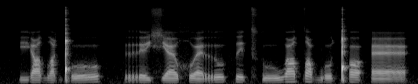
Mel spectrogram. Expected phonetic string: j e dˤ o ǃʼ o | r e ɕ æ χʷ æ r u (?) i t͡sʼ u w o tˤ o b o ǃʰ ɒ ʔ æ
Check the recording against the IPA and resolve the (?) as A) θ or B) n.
A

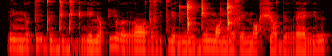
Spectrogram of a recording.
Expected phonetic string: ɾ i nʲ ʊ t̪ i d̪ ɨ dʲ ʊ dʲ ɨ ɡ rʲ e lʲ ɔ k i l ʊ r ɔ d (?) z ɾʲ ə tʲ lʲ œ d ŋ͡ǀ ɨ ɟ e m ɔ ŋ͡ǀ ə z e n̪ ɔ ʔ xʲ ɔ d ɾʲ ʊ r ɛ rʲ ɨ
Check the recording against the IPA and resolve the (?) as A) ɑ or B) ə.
B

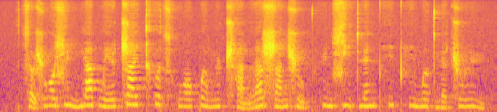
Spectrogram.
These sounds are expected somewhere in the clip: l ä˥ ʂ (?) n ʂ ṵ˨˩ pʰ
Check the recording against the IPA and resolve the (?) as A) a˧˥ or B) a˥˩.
A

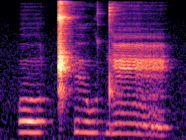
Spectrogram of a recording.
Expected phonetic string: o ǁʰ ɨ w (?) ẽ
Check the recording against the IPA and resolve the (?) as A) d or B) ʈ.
A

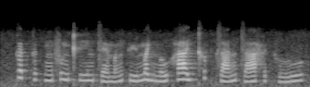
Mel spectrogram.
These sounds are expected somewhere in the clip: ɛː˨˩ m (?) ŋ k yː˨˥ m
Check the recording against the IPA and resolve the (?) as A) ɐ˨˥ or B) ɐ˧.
A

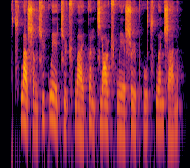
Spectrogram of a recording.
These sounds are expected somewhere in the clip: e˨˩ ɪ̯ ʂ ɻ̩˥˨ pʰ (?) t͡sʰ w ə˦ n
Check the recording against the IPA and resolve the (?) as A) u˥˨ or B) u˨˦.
B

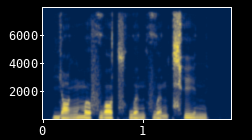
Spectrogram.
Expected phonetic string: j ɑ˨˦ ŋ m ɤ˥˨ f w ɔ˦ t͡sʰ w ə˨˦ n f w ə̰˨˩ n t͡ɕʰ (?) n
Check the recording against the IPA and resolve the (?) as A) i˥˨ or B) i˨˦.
A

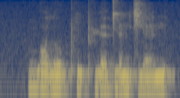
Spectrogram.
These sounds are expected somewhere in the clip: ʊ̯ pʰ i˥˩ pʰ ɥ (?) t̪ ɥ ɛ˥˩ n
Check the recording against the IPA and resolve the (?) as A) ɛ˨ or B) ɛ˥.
B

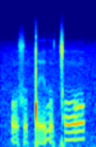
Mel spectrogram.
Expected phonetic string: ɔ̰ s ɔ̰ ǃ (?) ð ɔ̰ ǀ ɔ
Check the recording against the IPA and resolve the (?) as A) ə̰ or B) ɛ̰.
B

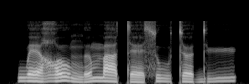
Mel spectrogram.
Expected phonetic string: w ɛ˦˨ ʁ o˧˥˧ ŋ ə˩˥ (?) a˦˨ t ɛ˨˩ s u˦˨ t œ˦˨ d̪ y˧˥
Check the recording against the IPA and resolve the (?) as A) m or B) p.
A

